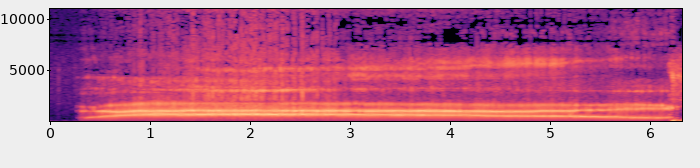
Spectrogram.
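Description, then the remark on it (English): A single long, loud belch, deep and gravelly, drawn out for about six seconds with a wavering, croaking texture, likely performed by a voice imitating a massive burp. “And I just unleash this horrendous burp, this massive belch, in the direction of the nearest goblin.”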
